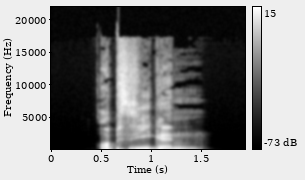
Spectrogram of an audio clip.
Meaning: to win
- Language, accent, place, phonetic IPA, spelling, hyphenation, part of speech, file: German, Germany, Berlin, [ɔpˈziːɡn̩], obsiegen, ob‧sie‧gen, verb, De-obsiegen.ogg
